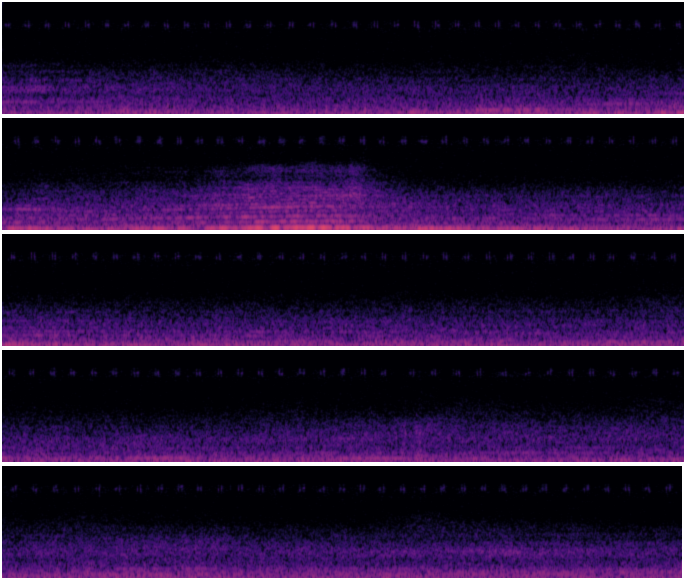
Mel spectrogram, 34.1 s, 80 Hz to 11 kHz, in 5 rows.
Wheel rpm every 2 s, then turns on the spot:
0, 0, 0, 0, 0, 0, 0, 0, 0, 0, 0, 0, 0, 0, 0, 0, 0.
none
